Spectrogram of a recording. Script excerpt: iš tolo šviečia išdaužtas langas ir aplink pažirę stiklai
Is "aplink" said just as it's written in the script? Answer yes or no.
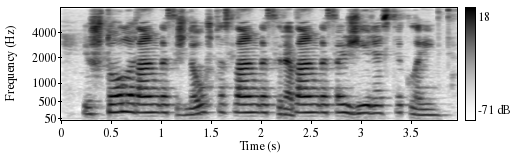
no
